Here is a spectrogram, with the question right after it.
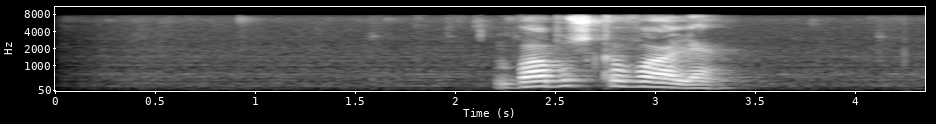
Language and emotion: Russian, neutral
